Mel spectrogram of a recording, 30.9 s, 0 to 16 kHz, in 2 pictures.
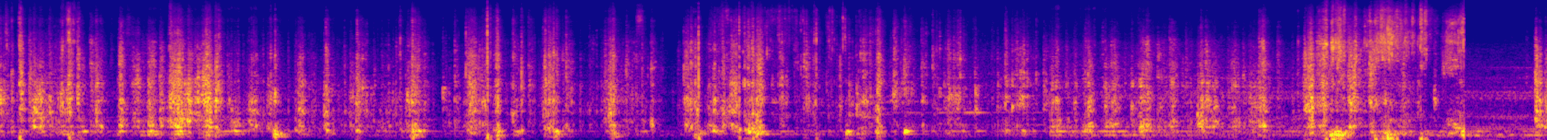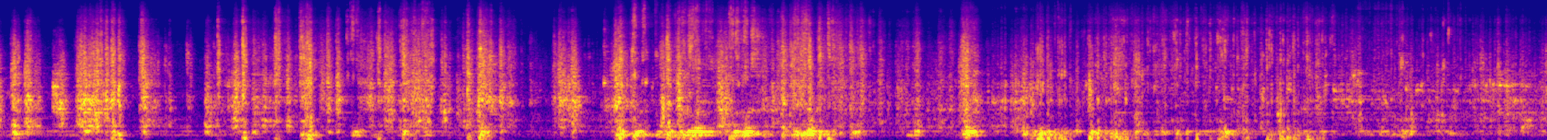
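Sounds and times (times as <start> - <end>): plastic cracking in shredder: 0.0 - 14.7, 15.3 - 30.9
shredder machine drone: 9.6 - 20.6.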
